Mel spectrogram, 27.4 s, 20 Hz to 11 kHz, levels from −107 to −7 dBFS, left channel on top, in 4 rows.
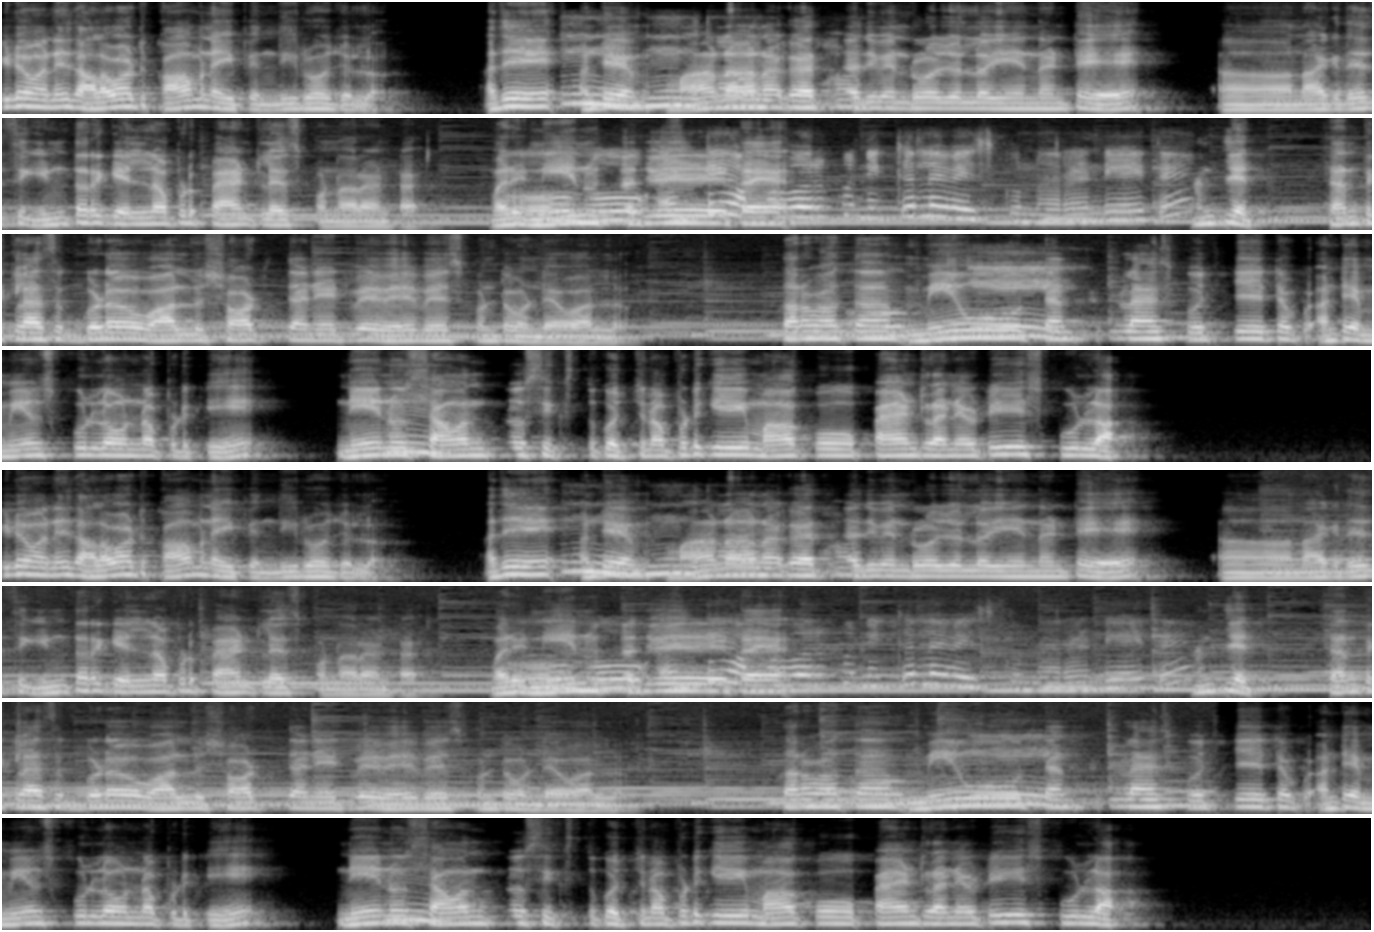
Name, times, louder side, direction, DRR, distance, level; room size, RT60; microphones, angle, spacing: voice 1, 0.0-1.9 2.4-5.7 6.1-9.0 9.3-10.8 12.8-13.1 13.5-16.8 17.6-21.8 22.2-26.1, left 2 dB, 25° left, 0.7 m, -25 dB
voice 2, 2.8-4.3 9.4-12.8 17.9-18.2 18.5-19.1 22.4-22.8, left 4 dB, 65° left, 0.7 m, -28 dB
sound 1, 6.3-19.8, right 2 dB, 30° right, 1.0 m, -37 dB
20.0 x 7.9 x 4.1 m
head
